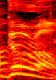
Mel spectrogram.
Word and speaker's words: maguro: accent, or is there really a mago No, maguro. roll? Yeah, it's maguro. Maguro. I know. Spell it. No, it's What's a it's maggot? Tuna fish. Mago. Tuna fish. Tuna. You know, Magoro.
